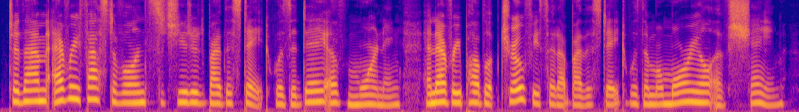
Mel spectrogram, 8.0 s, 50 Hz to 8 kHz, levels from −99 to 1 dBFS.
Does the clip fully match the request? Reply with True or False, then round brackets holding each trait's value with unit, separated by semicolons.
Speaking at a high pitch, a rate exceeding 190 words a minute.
True (220 Hz; 205 wpm)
